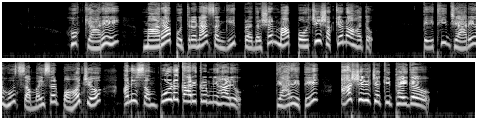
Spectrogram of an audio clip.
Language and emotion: Gujarati, surprised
